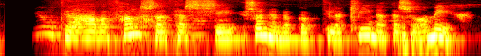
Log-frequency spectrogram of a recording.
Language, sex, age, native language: Icelandic, female, 50-59, Icelandic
